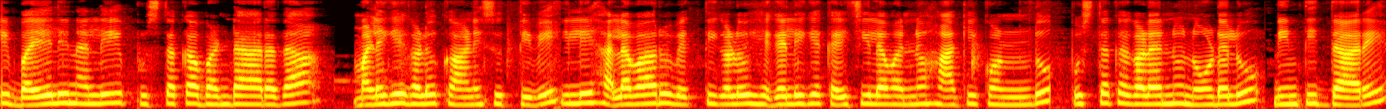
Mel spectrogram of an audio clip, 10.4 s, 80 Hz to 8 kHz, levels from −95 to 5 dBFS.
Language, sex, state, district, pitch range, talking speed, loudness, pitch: Kannada, female, Karnataka, Chamarajanagar, 215-240 Hz, 105 wpm, -17 LUFS, 230 Hz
